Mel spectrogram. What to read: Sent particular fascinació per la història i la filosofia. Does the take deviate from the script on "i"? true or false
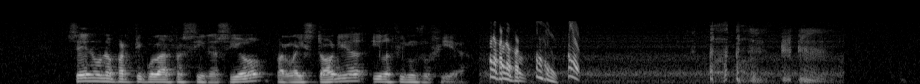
false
